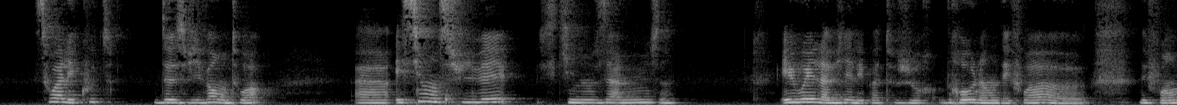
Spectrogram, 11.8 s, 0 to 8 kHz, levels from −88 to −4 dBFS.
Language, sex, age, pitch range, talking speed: French, female, 20-39, 205-250 Hz, 165 wpm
